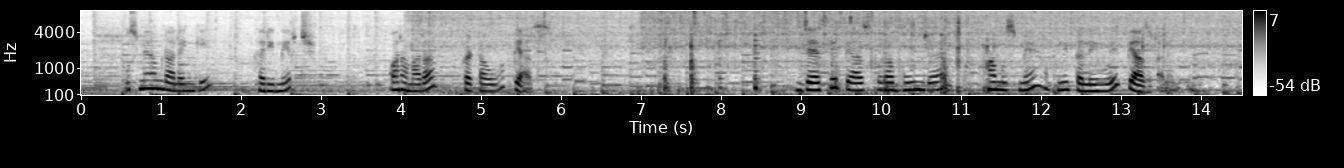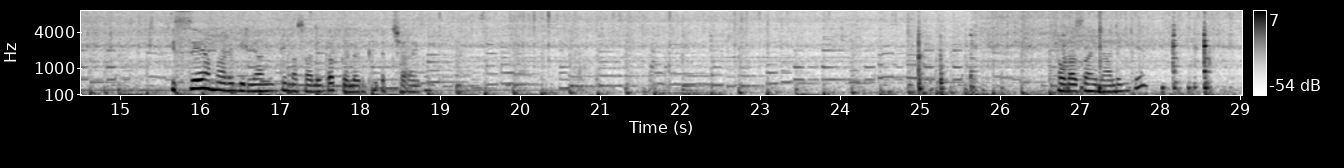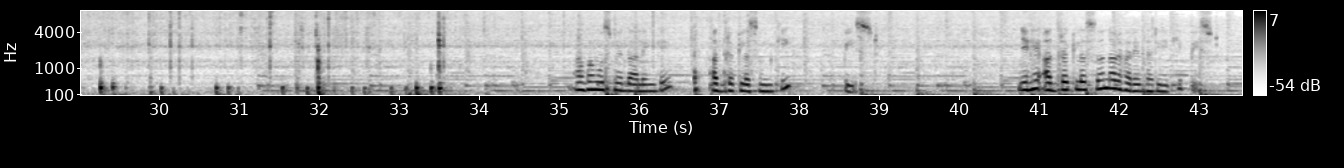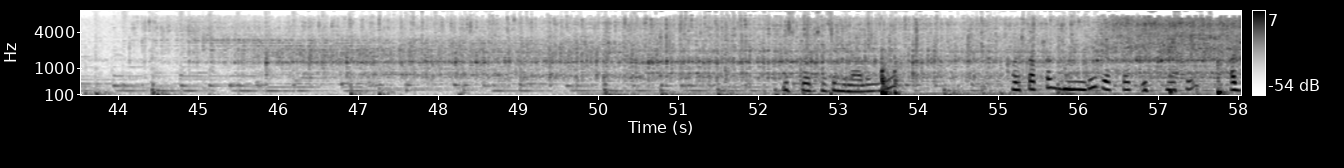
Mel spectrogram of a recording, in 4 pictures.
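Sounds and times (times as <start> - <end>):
onion sizzling in hot fat: 3.0 - 58.0
spatula knocking on a pan: 28.0 - 33.6, 53.4 - 53.9.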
